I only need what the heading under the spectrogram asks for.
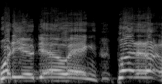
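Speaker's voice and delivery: mock shrill, high, drawn-out hoarse top-of-lungs scream. Retelling a Weathertop film scene where one character yells, retelling a scream. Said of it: "screaming at the top of his lungs".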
